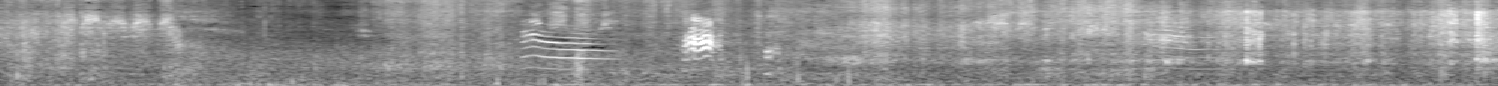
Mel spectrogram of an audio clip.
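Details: On the street, a white cat slaps at other cats that approach her. A clear harmonic meow bends downward around the midpoint, with a sharp hiss-like burst just after. A fainter meow comes later over low outdoor background noise.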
